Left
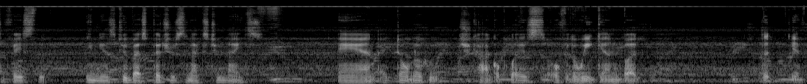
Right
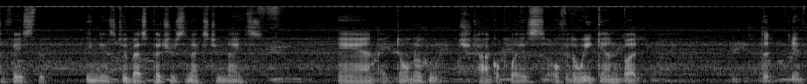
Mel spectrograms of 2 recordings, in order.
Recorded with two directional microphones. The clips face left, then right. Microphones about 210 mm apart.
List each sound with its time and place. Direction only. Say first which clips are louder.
0.1 s speech: left 2 dB; 5° left (ahead or behind)
7.6 s speech: left 3 dB; 5° left (ahead or behind)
